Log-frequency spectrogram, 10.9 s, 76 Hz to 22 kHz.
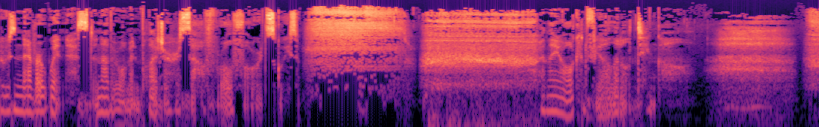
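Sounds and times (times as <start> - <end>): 
speech: 0.0 - 5.0, 7.2 - 9.0
heavy intense breathing: 4.0 - 7.2, 9.5 - 10.9.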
